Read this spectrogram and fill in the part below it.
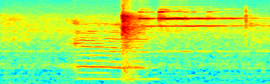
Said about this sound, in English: Am I hearing bells? Oh, and one on the bathroom door.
